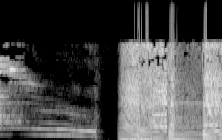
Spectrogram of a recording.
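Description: A cat at a cat café meows once, a clear, drawn-out cry that slides slightly downward in pitch, heard alone without talk.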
